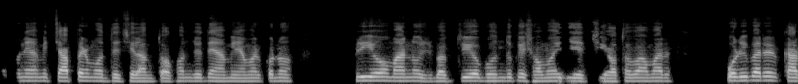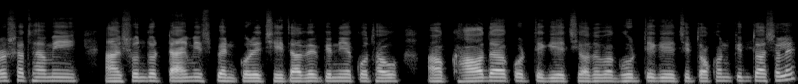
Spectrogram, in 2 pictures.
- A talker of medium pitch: Yes, medium, 160 Hz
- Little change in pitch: Yes, narrow, 1.5 semitones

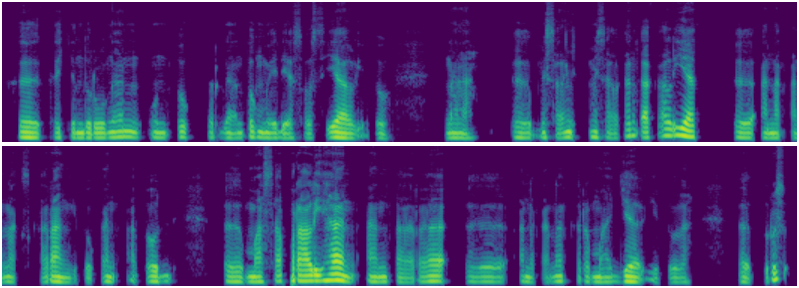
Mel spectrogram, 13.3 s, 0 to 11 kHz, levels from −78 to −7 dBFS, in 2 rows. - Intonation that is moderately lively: No, narrow, 1.8 semitones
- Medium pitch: No, low, 115 Hz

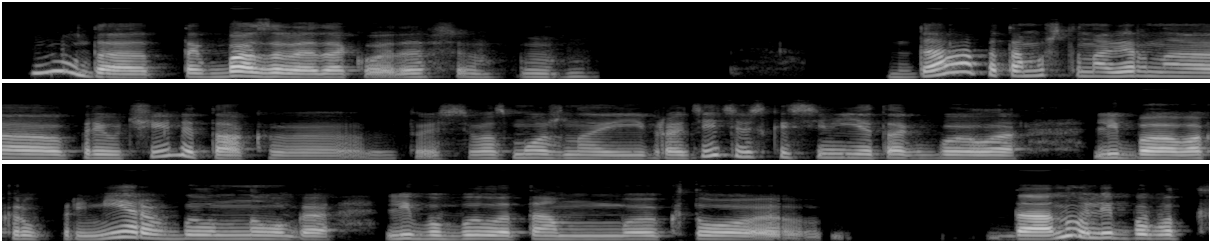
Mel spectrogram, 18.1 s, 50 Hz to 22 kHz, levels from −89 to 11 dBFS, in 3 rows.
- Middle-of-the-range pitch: Yes, medium, 180 Hz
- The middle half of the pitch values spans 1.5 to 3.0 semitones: No, average, 3.5 semitones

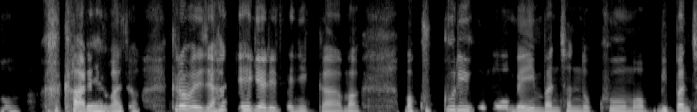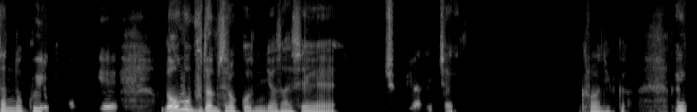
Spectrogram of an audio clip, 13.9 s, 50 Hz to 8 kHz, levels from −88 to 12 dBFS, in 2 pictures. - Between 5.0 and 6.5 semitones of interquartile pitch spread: Yes, wide, 5.5 semitones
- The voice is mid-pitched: Yes, medium, 175 Hz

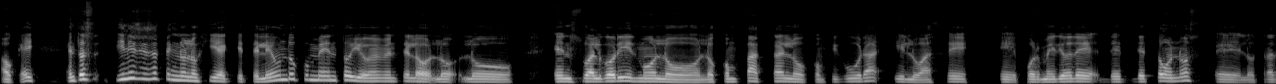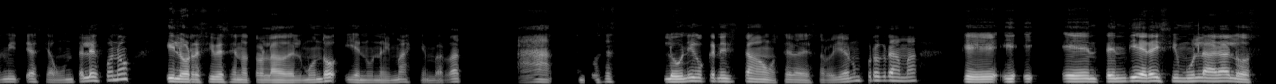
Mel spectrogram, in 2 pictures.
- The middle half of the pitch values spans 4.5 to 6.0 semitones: Yes, average, 5.0 semitones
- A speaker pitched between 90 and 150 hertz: Yes, low, 135 Hz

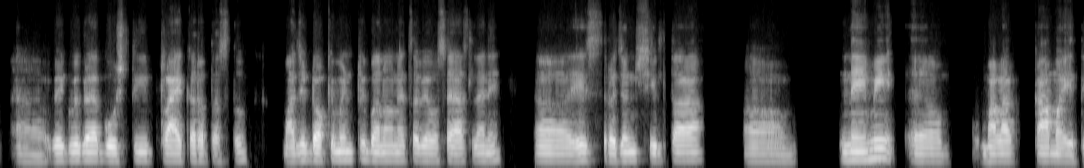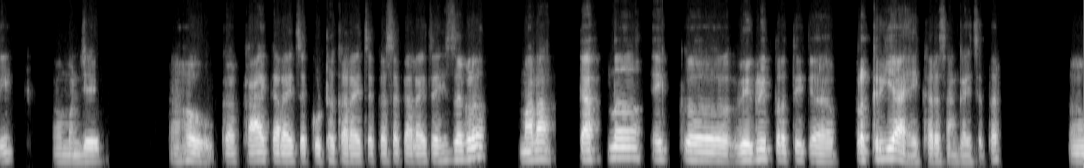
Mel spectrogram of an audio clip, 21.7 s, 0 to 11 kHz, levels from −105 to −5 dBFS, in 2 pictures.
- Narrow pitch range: Yes, narrow, 2.1 semitones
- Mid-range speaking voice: No, low, 110 Hz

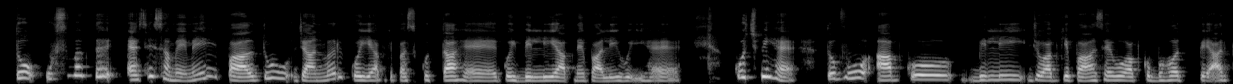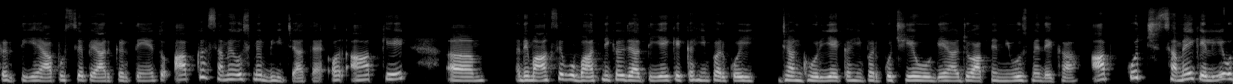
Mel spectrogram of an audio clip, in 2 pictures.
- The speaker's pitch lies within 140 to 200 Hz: Yes, high, 190 Hz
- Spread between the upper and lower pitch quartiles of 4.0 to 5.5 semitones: Yes, average, 4.3 semitones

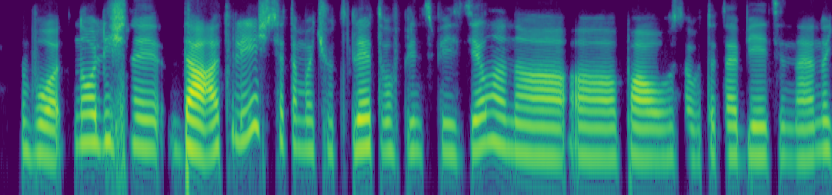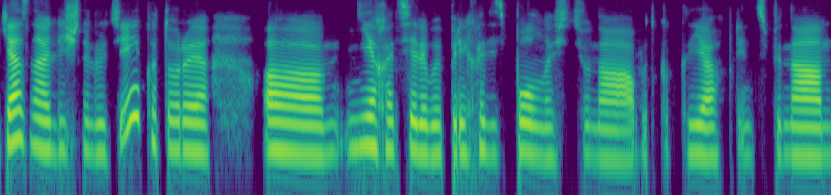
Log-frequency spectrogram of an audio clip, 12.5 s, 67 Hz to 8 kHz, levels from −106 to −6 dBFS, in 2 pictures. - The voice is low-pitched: No, high, 190 Hz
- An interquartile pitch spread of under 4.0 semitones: Yes, narrow, 2.6 semitones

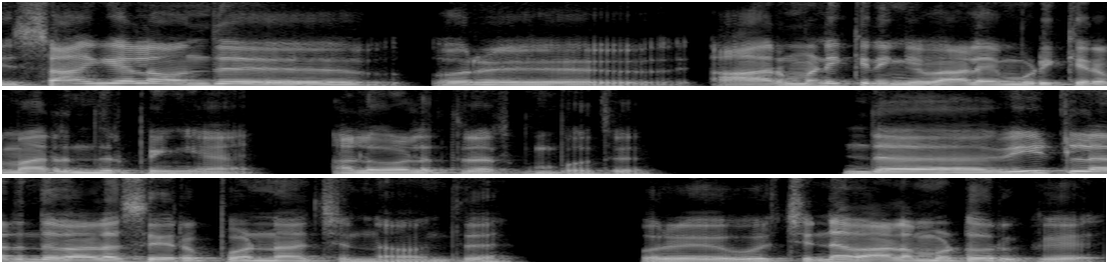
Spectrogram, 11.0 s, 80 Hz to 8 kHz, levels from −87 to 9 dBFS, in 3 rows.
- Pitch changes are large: Yes, wide, 7.7 semitones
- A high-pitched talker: No, low, 125 Hz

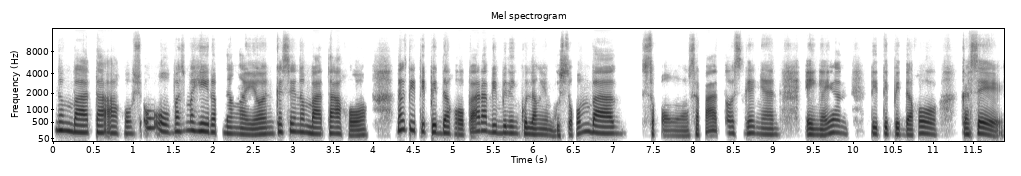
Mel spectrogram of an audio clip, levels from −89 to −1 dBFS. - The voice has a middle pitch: Yes, medium, 170 Hz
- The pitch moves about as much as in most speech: Yes, average, 4.9 semitones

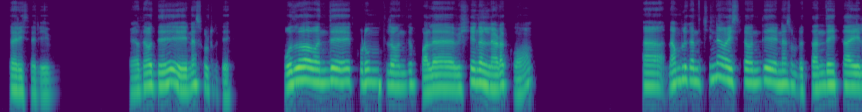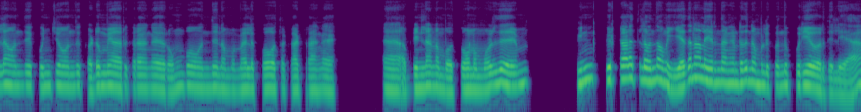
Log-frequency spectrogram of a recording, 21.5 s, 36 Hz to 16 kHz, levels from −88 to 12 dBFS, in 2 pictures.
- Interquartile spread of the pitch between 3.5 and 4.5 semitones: No, average, 5.3 semitones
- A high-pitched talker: No, medium, 150 Hz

